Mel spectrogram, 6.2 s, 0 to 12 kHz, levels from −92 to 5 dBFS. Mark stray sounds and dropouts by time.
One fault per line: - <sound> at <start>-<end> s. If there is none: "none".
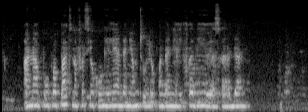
none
